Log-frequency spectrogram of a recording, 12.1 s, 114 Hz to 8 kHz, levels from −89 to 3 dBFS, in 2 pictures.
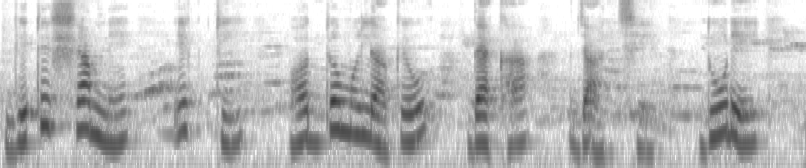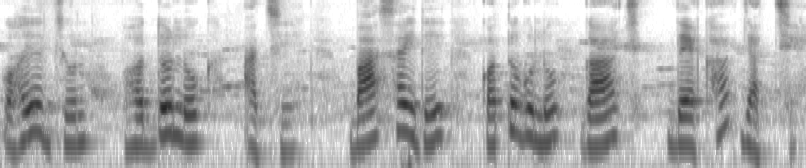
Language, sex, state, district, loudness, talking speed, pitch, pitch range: Bengali, female, West Bengal, Kolkata, -29 LUFS, 90 wpm, 230 Hz, 210-275 Hz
